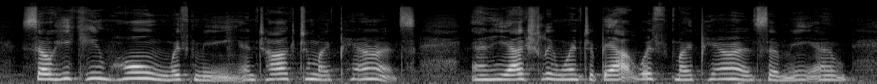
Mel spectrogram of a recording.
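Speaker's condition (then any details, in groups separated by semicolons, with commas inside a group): Cerebral palsy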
